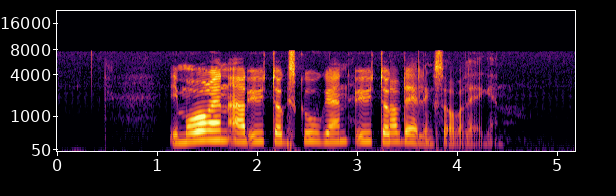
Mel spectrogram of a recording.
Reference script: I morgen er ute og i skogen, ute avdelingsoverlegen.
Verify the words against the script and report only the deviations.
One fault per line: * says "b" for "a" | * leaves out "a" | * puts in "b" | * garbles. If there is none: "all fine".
all fine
